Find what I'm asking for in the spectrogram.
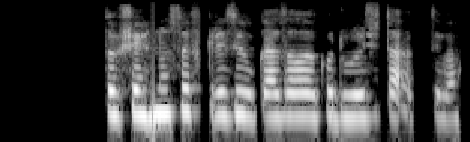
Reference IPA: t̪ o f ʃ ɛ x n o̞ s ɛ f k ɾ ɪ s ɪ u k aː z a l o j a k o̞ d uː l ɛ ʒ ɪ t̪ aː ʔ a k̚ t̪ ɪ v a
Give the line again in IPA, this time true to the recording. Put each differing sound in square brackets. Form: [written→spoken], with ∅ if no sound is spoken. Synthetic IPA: t̪ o f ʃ ɛ x n o̞ s ɛ f k ɾ ɪ [s→z] ɪ u k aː z a l o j a k o̞ d uː l ɛ ʒ ɪ t̪ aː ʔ a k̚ t̪ ɪ v a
